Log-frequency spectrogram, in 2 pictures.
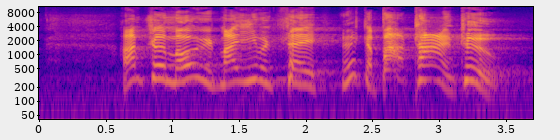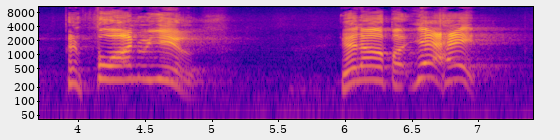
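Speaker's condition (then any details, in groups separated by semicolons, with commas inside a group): Deafness, congenital, 80% hearing loss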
